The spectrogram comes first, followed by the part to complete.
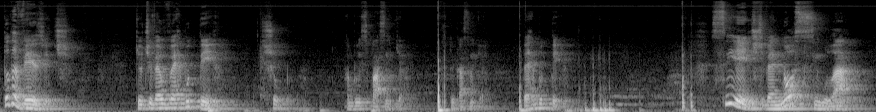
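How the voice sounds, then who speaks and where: A man's voice: medium pitch, sing-song, a little slow, long pauses, a little mellow, roomy sound, slight background noise. A man teaching in a recorded video lesson, working through exercises step by step and often checking in with his viewers. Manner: explanatory, repeats "tá?" and "gente" to check in.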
